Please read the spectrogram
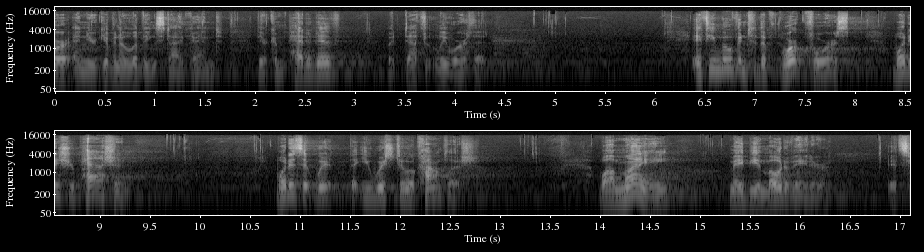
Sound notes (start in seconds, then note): none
